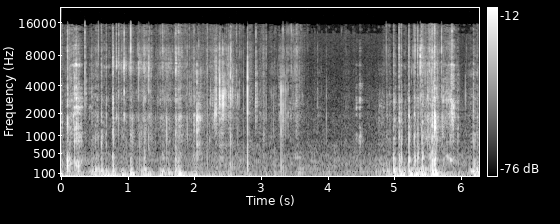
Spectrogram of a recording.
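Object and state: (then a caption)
Dry soap bar being carved. A utility knife blade carves flakes off a solid, dry, pink oval bar of soap, producing a rapid, irregular series of crisp, crackly scrapes and soft crunches. The cuts have a bright tearing edge over a low, dull body. They ease off into a quiet stretch midway before picking up again toward the end.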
